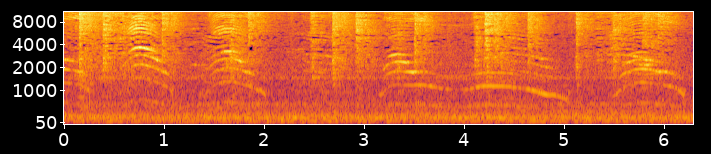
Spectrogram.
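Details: Mother cat attempting to rescue a trapped kitten; a series of arched meows, some drawn out and falling, about one per second over a low droning background.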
